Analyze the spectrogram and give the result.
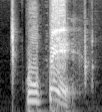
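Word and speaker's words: poupée: बट वो क्योंकि एक्सो एग्यू है ना, एक्सो एग्यू की प्रोनाउंसिएशन होती है ए. ए. यस. So that's why वी से इट एज पूपे.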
